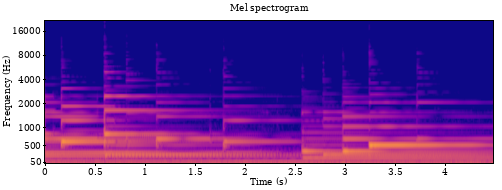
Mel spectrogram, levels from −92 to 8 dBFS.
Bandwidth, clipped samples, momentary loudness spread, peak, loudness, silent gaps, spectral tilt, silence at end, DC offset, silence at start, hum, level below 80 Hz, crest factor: 9 kHz; under 0.1%; 13 LU; -14 dBFS; -30 LUFS; none; -8.5 dB/octave; 0 s; under 0.1%; 0 s; none; -42 dBFS; 16 dB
